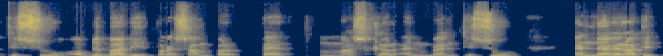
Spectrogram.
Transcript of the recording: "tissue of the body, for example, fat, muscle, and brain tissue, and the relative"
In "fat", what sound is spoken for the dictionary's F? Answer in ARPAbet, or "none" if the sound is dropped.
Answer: P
